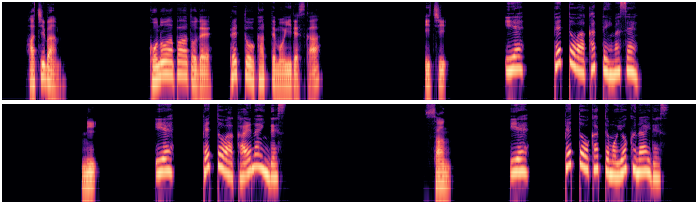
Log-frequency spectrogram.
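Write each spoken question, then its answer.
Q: このアパートでペットを飼ってもいいですか?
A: 2: いえ、ペットは飼えないんです。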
